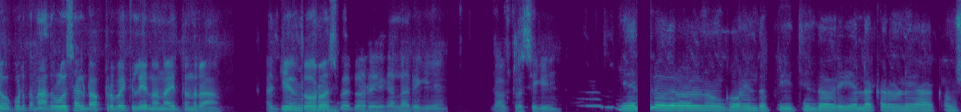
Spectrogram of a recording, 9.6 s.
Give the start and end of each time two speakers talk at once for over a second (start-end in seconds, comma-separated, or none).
none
